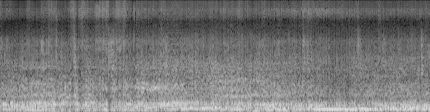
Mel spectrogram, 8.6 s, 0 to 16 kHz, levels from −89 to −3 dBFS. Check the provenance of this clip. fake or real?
fake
